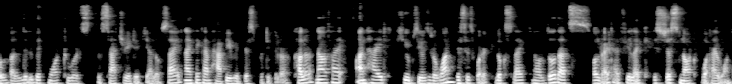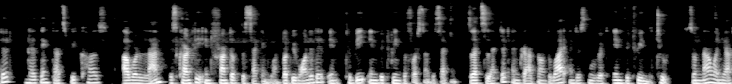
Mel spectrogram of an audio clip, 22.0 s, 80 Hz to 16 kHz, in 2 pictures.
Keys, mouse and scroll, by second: 5.6-7.5 drag, 7.9-9.0 middle drag, 9.3-9.7 middle drag, 9.7 KP_0, 11.6-12.8 middle drag, 13.4-14.0 middle drag, 13.4 click, 15.5 middle click, 17.0 middle click, 17.8 right click, 19.1 g, 19.1 y, 20.6 drag.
